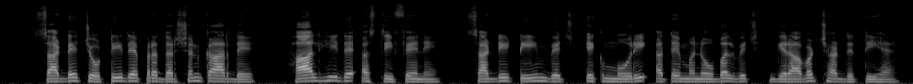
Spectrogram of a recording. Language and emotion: Punjabi, sad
